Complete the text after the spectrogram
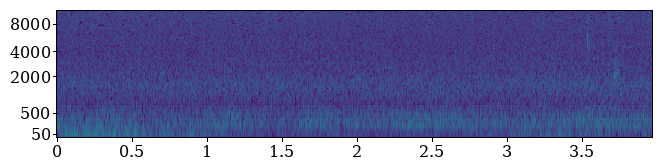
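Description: nature, thunder rumbling

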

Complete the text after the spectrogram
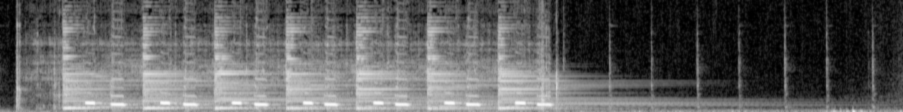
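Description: household object, cuckoo clock ticking

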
